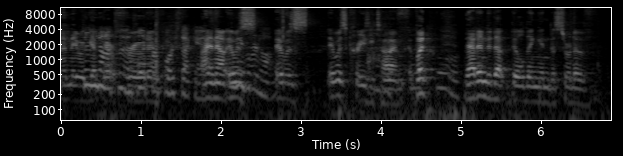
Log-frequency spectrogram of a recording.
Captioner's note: laughter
